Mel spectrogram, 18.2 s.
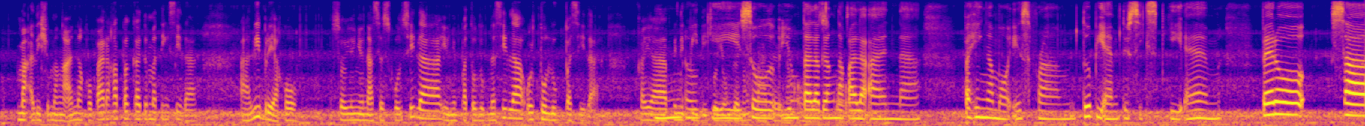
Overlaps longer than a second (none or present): present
